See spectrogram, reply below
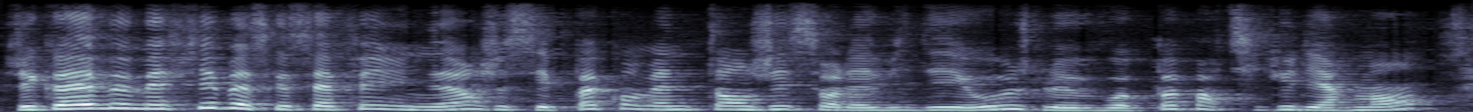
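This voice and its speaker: A woman's voice: on the high side, a little fast, muffled recording. A woman reading oracle cards in a casual, chatty way, full of hesitations and restarts. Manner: chatty, many fillers and restarts. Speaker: tarot card reader. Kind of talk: casual spoken guidance video.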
